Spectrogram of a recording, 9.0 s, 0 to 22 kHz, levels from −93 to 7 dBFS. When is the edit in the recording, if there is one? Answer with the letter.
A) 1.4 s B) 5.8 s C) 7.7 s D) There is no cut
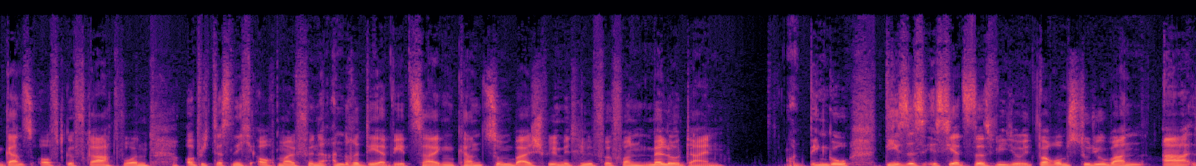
C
